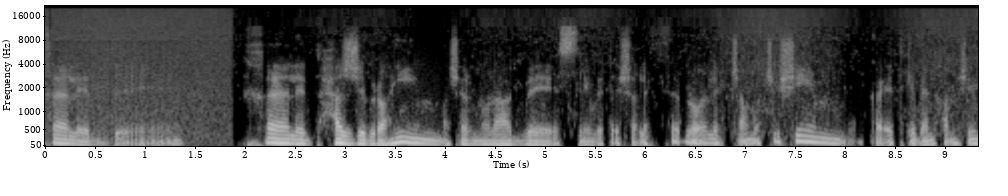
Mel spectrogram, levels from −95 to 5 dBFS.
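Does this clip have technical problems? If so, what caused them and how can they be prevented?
Yes. From 1.87 s to the end, overdone noise removal is audible: a noise reducer set too aggressively cuts individual frequency bands whenever they sit near its noise estimate, so the room noise, about 18 dB below the speech, collapses into near silence with twinkling specks. Quieter speech components are removed along with it. To prevent this, lower the reduction depth or threshold so the residual noise floor stays audible.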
